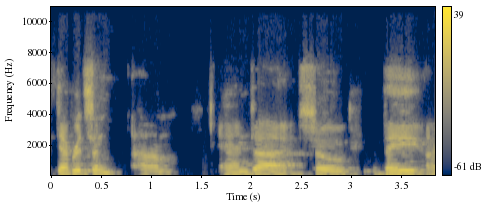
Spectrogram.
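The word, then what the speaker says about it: Debrecen: north of debertson and it is not de brechen which is how i first pronounced it and um that's my midwest uh kind of showing through there it's debridsen um and uh so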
